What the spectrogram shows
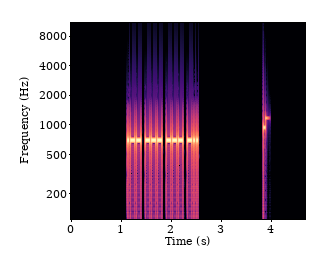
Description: Morse code, heard as a keyed tone, about 40 wpm, 700 Hz. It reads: WOOD
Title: Top 300 Words 40wpm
